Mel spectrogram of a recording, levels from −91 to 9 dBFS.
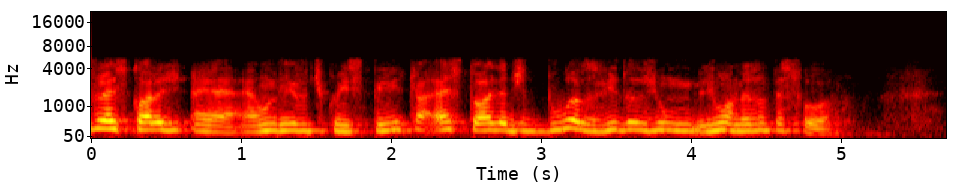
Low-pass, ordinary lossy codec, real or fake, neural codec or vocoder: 5.4 kHz; Opus, 16 kbps; fake; codec, 24 kHz, 3 kbps, HILCodec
